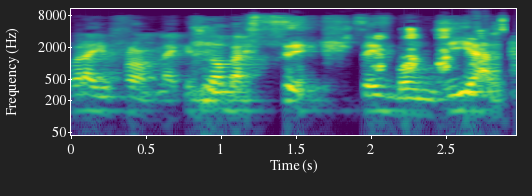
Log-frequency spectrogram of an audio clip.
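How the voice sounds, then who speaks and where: A bright, sharp tone with a Brazilian Portuguese accent. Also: man. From Angola. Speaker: live stream host. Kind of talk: casual chat.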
